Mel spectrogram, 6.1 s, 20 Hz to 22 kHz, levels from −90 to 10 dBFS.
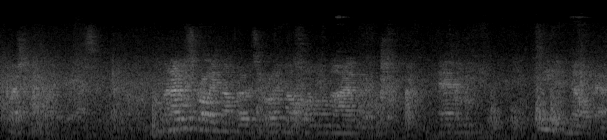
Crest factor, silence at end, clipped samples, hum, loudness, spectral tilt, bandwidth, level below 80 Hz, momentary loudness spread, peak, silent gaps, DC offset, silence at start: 20 dB; 0 s; under 0.1%; none; -44 LUFS; -1 dB/octave; 15.5 kHz; -82 dBFS; 11 LU; -26 dBFS; none; under 0.1%; 0 s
